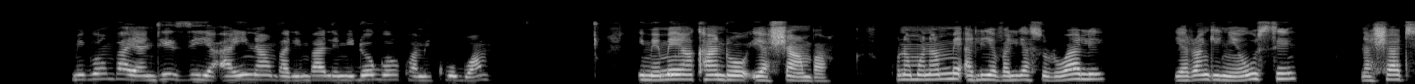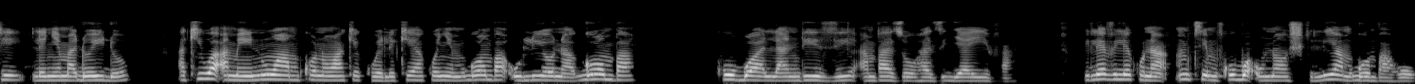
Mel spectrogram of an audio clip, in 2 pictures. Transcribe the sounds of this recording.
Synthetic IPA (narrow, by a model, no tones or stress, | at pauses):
miɠɔmbajandizijaʔainambalimbalimiɗɔɠɔkwamikuɓwa | imɛmɛakandɔjaʃamba | kunamwanam̩mɛʔalijɛvaliasuɾuali | jaɾaŋɡiɲɛusi | naʃatʰilɛɲɛmaɗɔiɗɔ | akiwaʔamɛinuam̩kɔnɔwakɛkuɛlɛkɛakwɛɲɛm̩ɠɔmbaʔuliɔnaɠɔmba | kuɓwalandizia̰mbazɔɦaziʄaiva | vilɛvilɛkunam̩tim̩kuɓwa̰ʔunaɔʃi̥kiliam̩ɠɔmbahuː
